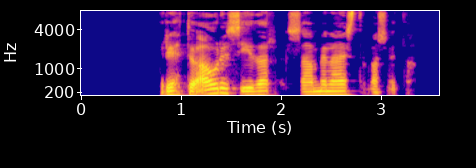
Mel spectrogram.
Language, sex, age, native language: Icelandic, male, 30-39, Icelandic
